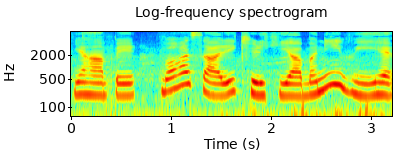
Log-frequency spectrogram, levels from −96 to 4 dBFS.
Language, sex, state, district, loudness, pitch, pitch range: Hindi, female, Jharkhand, Garhwa, -14 LUFS, 210 Hz, 200-250 Hz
